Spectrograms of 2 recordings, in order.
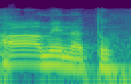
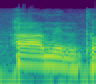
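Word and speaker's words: آمنتُ: ही spelling दिया हुआ, लेकिन इसका मतलब क्या है, हमजा और अलिफ, आमिनतु, टानना नहीं है इसको, लेकिन आमिनतु, हमजा और अलिफ, आमिनतु, मतलब एक ही बार टनाएगा जैसे अलिफ टन आता है बस।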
